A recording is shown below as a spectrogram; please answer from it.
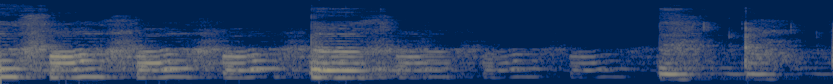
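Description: Isolated vocal delay effect on a female sung hook: short sung notes repeat about two and a half times a second and fade away. A second phrase starts its own fading echoes a little past three seconds in. Quiet.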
